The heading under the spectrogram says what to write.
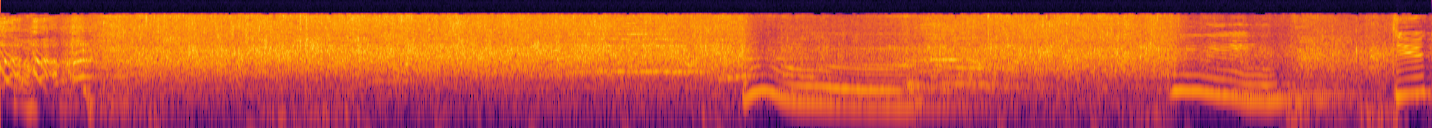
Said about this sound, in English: Okay, so how many of you think Group A deserves to win? Can you give a round of applause?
